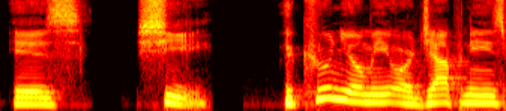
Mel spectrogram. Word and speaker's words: 四: kanji for four the own Yomi or Chinese pronunciation is she the Yomi or Japanese pronunciations are yo-yoin and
